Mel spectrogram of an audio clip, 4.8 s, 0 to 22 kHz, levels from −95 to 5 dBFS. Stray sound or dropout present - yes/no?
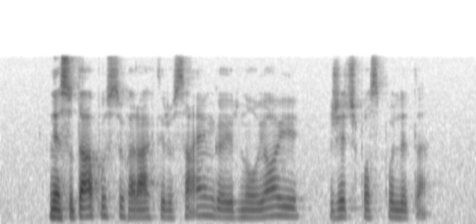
no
